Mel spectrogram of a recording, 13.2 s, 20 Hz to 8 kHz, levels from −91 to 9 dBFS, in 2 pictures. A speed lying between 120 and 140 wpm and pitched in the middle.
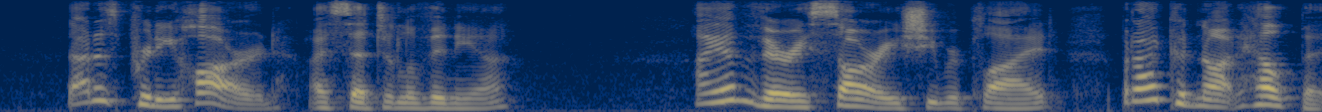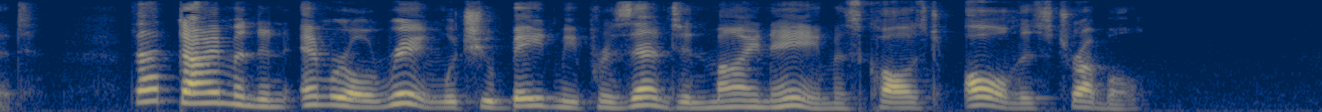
No: average, 170 wpm; medium, 165 Hz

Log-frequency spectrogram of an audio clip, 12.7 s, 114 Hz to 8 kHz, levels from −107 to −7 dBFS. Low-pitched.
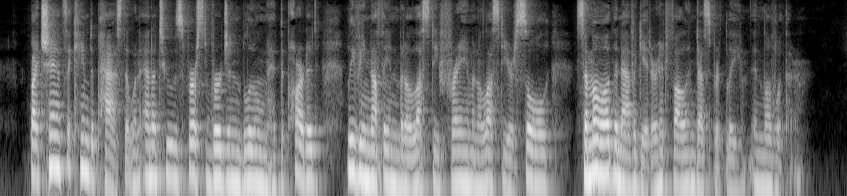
No: medium, 150 Hz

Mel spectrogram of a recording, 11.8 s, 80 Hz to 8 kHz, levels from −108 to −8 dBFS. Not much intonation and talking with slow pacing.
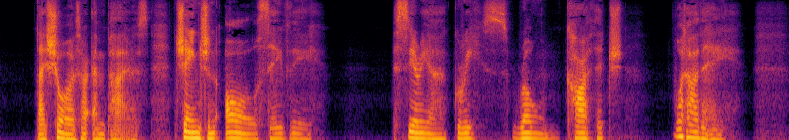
Yes: narrow, 2.1 semitones; slow, 80 wpm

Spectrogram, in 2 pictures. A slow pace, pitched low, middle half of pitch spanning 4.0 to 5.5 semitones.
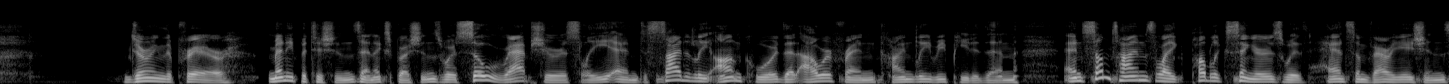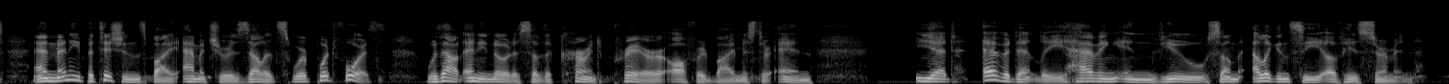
Yes: slow, 120 wpm; low, 115 Hz; average, 5.0 semitones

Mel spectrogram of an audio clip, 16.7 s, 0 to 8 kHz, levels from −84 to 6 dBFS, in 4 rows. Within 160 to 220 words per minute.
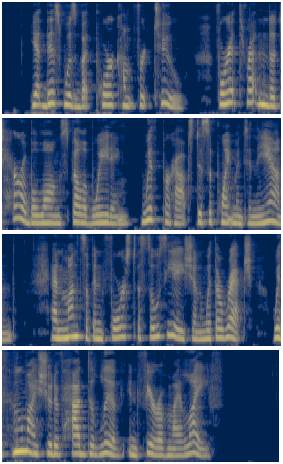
No: average, 145 wpm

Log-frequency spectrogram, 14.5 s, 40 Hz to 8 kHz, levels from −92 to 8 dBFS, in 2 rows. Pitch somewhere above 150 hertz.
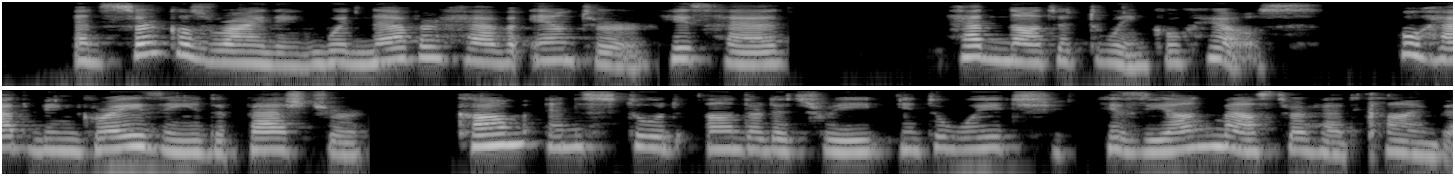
Yes: high, 190 Hz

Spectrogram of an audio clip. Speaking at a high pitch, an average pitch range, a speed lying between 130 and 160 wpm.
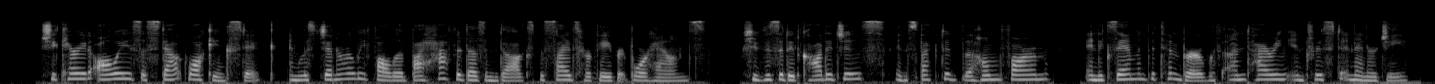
Yes: high, 215 Hz; average, 3.7 semitones; average, 150 wpm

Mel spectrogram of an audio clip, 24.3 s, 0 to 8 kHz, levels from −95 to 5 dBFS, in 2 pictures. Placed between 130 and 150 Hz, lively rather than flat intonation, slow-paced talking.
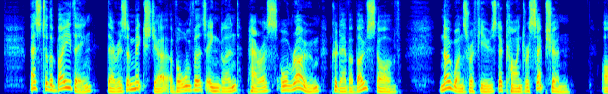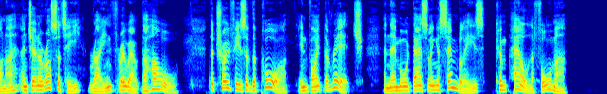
No: low, 120 Hz; wide, 7.0 semitones; slow, 120 wpm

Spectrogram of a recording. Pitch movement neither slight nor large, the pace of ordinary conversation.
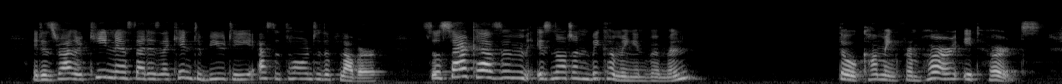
Yes: average, 4.6 semitones; average, 160 wpm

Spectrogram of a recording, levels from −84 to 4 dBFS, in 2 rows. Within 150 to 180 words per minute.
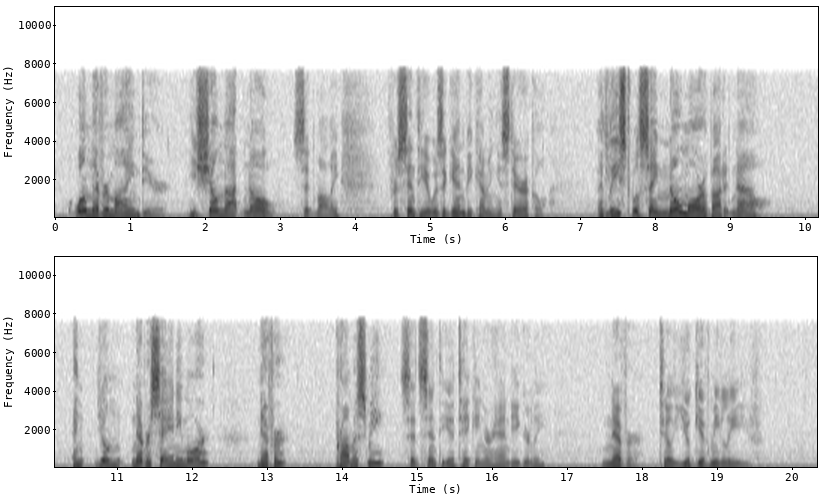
No: slow, 135 wpm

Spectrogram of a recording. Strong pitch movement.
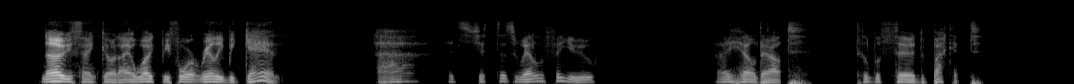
No: average, 3.2 semitones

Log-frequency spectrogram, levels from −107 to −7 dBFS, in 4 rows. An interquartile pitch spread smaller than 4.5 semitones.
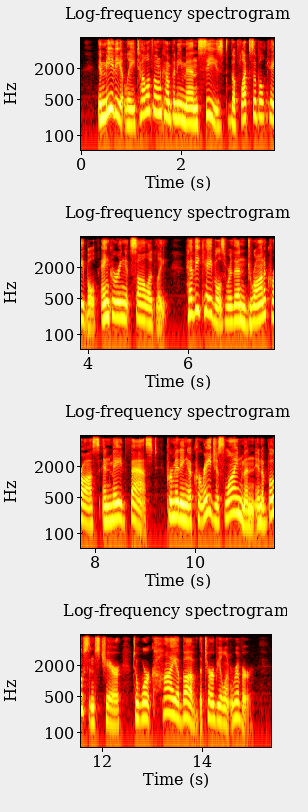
No: average, 4.9 semitones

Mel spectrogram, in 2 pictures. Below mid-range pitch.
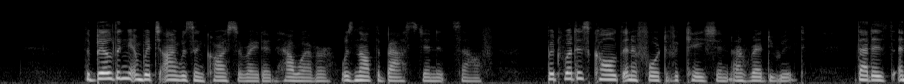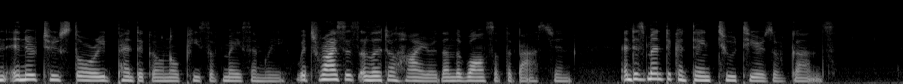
No: medium, 175 Hz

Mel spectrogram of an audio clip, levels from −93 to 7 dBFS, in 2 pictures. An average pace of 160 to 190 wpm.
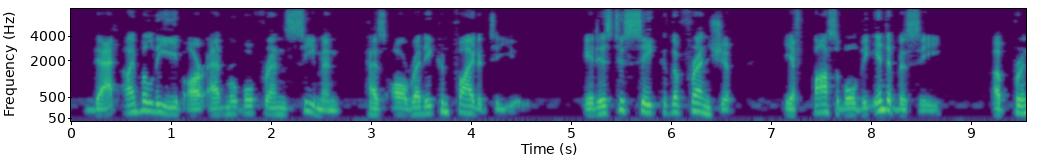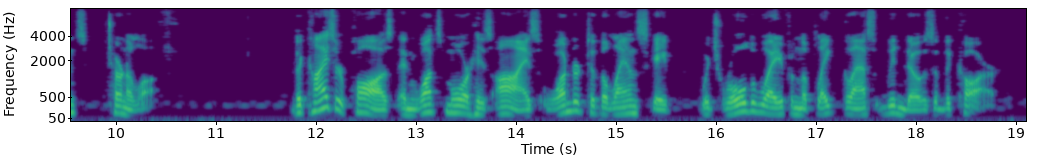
No: average, 150 wpm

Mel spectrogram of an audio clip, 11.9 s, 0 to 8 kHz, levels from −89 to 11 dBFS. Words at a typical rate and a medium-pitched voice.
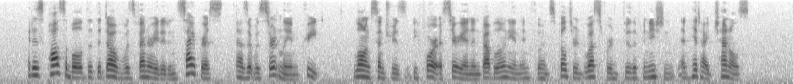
Yes: average, 150 wpm; medium, 155 Hz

